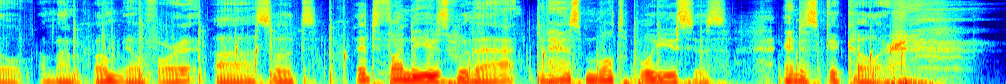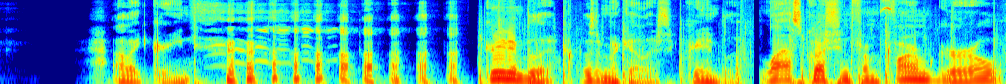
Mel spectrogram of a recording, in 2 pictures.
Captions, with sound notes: amount of bone meal for it. So it's fun to use with that. It has multiple uses, and it's a good color. I like green. (laughs) Green and blue, those are my colors, green and blue. Last question from Farm Girl,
